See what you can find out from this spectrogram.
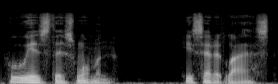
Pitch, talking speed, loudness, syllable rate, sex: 80 Hz, 170 wpm, -21 LUFS, 4.3 syllables/s, male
